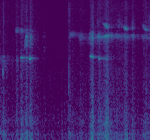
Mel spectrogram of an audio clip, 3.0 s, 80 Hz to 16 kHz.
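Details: Several Bell Miners in Sherbrooke Forest, Victoria, Australia, in March 2025 give faint, high, bell-like pings, short clear notes scattered irregularly through the forest, with footsteps and soft rustling nearby.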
